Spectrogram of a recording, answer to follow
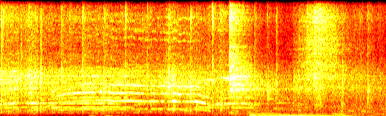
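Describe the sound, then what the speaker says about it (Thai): An audience at a birthday meet-up claps and cheers, a loud crowd swell with whoops and shouts, joined by a deep musical tone toward the end. "ขอเสียงปรบมือดังๆ"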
